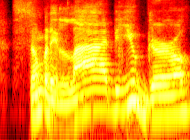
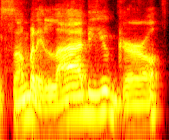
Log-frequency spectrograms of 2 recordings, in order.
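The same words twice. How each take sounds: First: High, loud mock call-out; hammed-up audience heckle, pitched up; imitated sassy heckler. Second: Lightly voiced heckler, quicker; a milder, quicker mock call-out; imitated sassy heckler. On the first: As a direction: call it out from the crowd, stretching the words. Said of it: "she goes". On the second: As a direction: toss off the heckle as a private thought. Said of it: "I just think to myself".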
